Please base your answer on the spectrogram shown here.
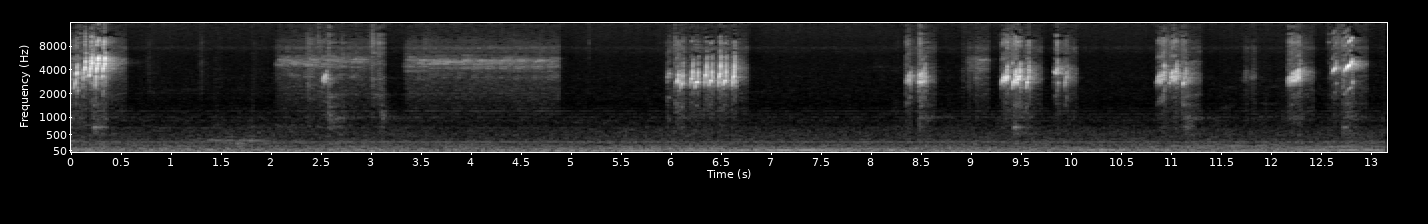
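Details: Flamboyan bird singing for bird-luring and song training: sustained thin whistles at first, then quick sharp chirps and buzzy bursts that come faster toward the end, over a soft background rumble.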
